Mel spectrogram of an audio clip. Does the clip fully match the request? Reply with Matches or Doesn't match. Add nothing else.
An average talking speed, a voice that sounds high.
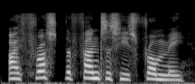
Matches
